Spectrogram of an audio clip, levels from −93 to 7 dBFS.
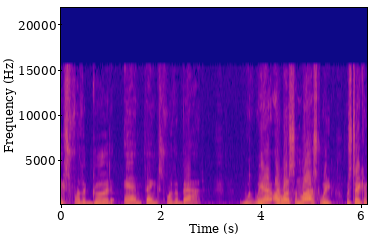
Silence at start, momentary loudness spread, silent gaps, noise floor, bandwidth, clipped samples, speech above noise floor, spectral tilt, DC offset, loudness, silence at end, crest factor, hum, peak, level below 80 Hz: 0 s; 11 LU; none; -61 dBFS; 15.5 kHz; under 0.1%; 28 dB; -4.5 dB/octave; under 0.1%; -33 LUFS; 0 s; 16 dB; none; -18 dBFS; -56 dBFS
